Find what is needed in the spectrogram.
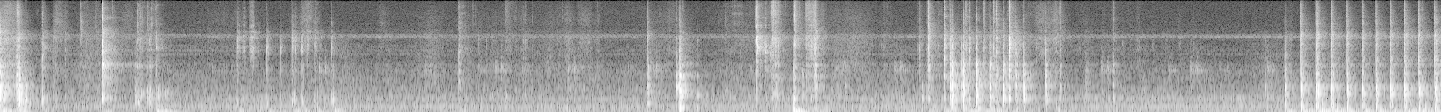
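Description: A plastic supplement tub having its lid twisted off and being knocked against a clear plastic canister, with scattered sharp clicks and knocks. Then powder runs from the upturned tub into the canister, heard as two stretches of rapid clicking, one midway and one near the end.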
